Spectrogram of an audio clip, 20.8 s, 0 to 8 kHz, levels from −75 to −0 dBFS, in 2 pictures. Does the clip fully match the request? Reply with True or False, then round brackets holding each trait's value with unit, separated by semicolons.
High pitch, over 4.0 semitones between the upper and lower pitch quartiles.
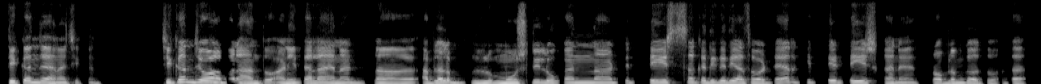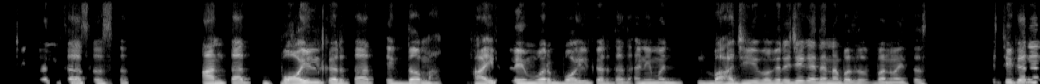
False (160 Hz; 4.5 semitones)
